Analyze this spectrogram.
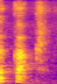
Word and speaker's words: Koch: bacille de Koch, de Koch plutôt, de Koch, on le Koch mais on le prononce Koch.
